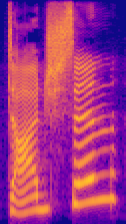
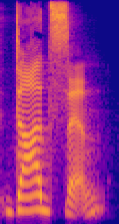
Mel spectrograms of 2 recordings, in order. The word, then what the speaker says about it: Dodgson: And I did not understand that that was Dodson just because of pronunciation. I think everyone seemed to be really confused about the pronunciation of his name, because in this version it's more Dodgson. – Yeah. – And I think everyone who's ever seen Jurassic Park would say it's Dodson.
